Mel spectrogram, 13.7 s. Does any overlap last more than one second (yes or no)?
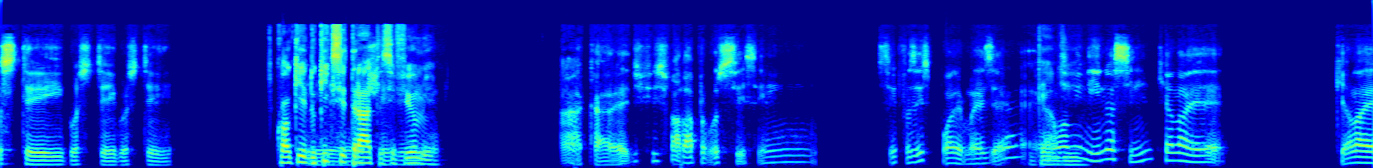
yes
